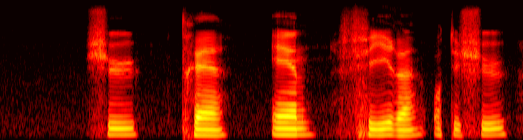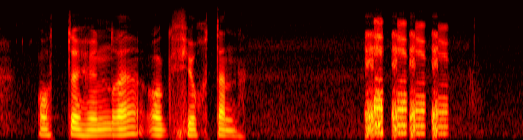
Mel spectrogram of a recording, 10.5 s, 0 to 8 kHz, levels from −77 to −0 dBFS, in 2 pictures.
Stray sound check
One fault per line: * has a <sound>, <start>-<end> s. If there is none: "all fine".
* has a laugh, 8.9-9.7 s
